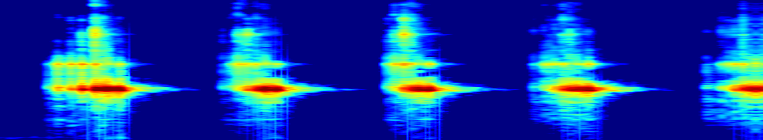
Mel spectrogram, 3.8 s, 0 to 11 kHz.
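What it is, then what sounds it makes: Wooden frog rasp (guiro). A hand-carved, palm-sized hollow wooden frog rasp (guiro) with a ridged back and open mouth is held in one hand while a small wooden stick strikes and scrapes the back ridges. Five separate rasping croaks sound at a steady, unhurried pace, each a buzzy burst centered near 1.3 kHz with a bright edge. Each croak dies away quickly.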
